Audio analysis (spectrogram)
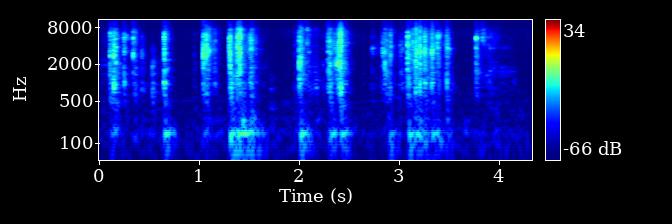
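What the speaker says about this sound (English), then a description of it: "So just typing in a few different instances" Fast, close bursts of keystrokes on a computer keyboard, typed in short irregular clusters with brief pauses while entering code in RStudio, clear and alone without talking.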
